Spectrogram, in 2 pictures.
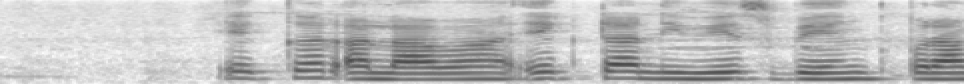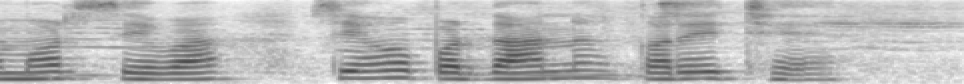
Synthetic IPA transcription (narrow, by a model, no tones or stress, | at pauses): ekəɾəlaʋaekʈaniwesbɛ̃ŋkpəɾaməɾsːeʋaseɦopəɾd̪ankəɾɛt͡ʃʰɛ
